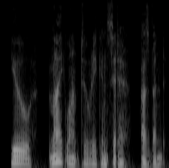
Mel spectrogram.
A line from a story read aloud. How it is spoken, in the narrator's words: she murmured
